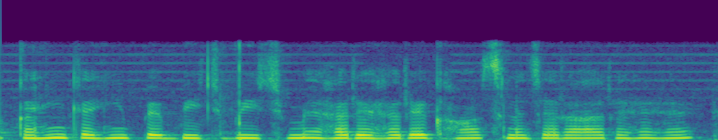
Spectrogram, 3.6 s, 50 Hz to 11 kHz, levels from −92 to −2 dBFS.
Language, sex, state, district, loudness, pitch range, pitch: Hindi, female, Jharkhand, Ranchi, -15 LUFS, 235-245 Hz, 240 Hz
